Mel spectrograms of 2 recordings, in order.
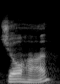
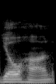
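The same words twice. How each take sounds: First: The name begins with a J sound. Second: The name begins with a Y sound. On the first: "instead of Johann" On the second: "J uh, sounds like a Y, so that's why I said Johann"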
